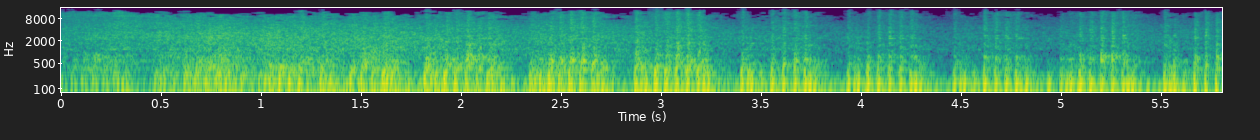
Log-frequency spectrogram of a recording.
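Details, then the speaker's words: Car with nearly dead battery, jump-started after sitting in below-freezing snow: uneven, lumpy idle hunting about twice a second, stumbling like it will die, lots of smoke; rough cold idle, cause unclear. "all right so i shut off the car really smoky let me attempt to set it up again it was idling really weird"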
